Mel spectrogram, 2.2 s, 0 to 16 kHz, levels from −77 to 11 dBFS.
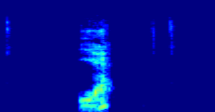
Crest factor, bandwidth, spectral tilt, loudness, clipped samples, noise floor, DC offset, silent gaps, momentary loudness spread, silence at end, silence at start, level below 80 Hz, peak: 24 dB; 11.5 kHz; -4 dB/octave; -34 LUFS; under 0.1%; -87 dBFS; under 0.1%; none; 22 LU; 0.45 s; 0.05 s; -64 dBFS; -16 dBFS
